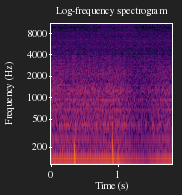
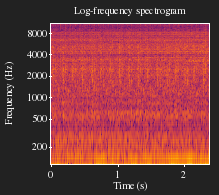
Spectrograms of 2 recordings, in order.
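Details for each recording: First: Peugeot Boxer Auto-Sleeper camper that was hunting and running rough, now running right: low, steady idle hum with an even beat, no stumble or hunting. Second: Peugeot Boxer auto-sleeper camper engine hunting at idle while the auto choke is on: uneven idle surging and dipping with an irregular stumble, drawing in lots of air and eventually cutting out; owner suspects failed MAP sensor.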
